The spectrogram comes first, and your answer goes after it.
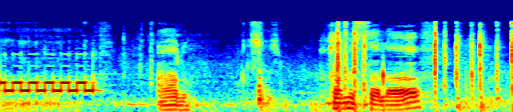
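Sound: telephone dialing tones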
